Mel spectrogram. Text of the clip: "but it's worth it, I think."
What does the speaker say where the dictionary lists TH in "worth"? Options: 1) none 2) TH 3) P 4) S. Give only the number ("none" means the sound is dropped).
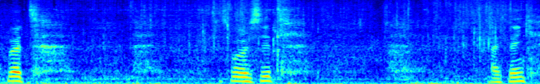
4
